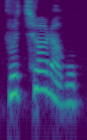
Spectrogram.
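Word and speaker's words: Bucer: 그다음 마틴 부서의 영혼 돌봄은 이 사람의 독일 이름은 부처라고 이렇게 발음을 합니다.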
